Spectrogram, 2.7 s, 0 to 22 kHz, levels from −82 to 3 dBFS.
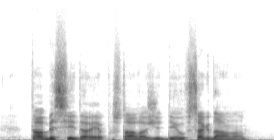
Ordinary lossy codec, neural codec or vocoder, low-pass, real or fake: none; vocoder, 44.1 kHz, 128 mel bands, Pupu-Vocoder; none; fake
